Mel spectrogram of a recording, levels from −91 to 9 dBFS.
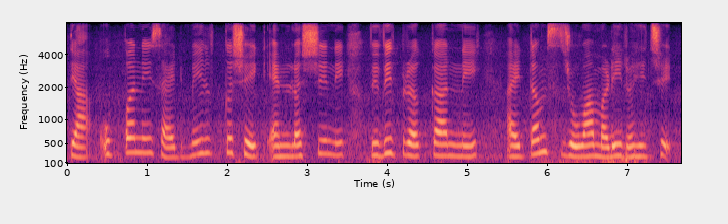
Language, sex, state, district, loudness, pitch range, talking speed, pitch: Gujarati, female, Gujarat, Gandhinagar, -14 LUFS, 225-275 Hz, 110 wpm, 240 Hz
